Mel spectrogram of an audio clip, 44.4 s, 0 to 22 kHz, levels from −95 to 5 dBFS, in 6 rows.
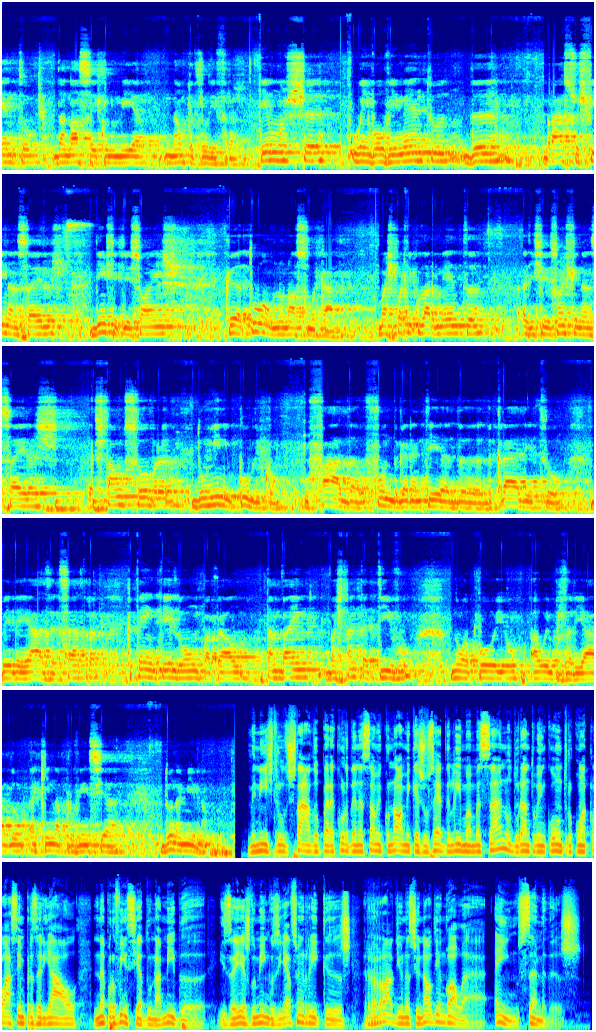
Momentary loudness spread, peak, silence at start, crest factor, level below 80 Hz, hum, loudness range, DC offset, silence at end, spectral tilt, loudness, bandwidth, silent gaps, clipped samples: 6 LU; -4 dBFS; 0 s; 14 dB; -38 dBFS; none; 4 LU; under 0.1%; 0.2 s; -5.5 dB/octave; -19 LUFS; 14 kHz; none; under 0.1%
